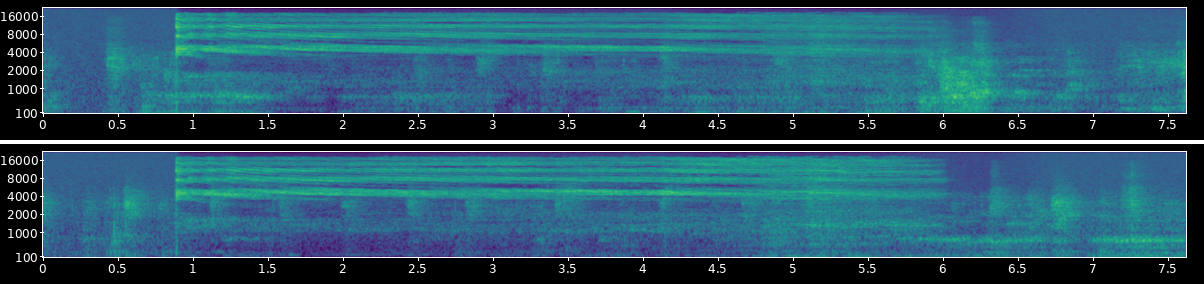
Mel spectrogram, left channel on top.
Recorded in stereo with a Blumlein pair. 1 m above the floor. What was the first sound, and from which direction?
Laughter, 10° left.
